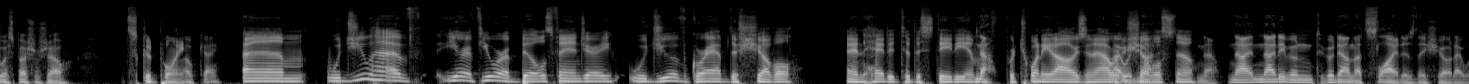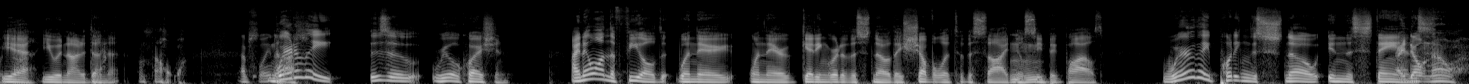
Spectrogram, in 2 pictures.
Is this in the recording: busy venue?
no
